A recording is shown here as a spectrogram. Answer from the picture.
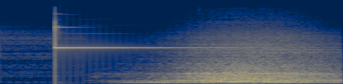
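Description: A single bright ding under a second in, its clear tone ringing on and slowly fading, followed by a low swell of background music.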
